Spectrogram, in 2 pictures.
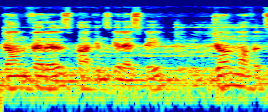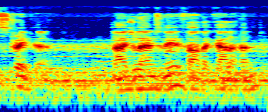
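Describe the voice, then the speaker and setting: A man's voice: mid-range voice, fairly even intonation, a little fast. A man reading scripted credits as a radio drama announcer. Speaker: continuity announcer. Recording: distant replay of radio broadcast, heavy noise.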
